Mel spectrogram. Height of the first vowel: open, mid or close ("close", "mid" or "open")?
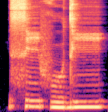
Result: close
